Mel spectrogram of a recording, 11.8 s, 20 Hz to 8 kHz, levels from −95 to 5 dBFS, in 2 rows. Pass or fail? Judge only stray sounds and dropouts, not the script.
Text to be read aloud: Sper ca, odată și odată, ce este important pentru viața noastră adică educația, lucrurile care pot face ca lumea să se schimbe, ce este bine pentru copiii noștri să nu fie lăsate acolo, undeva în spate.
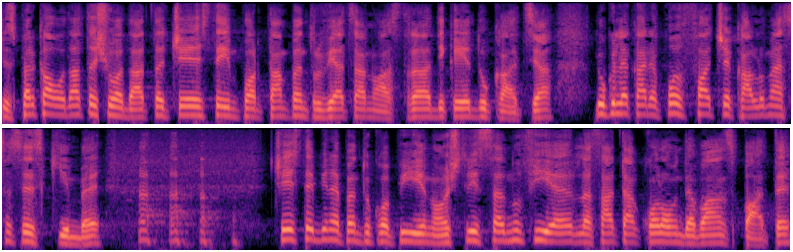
fail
